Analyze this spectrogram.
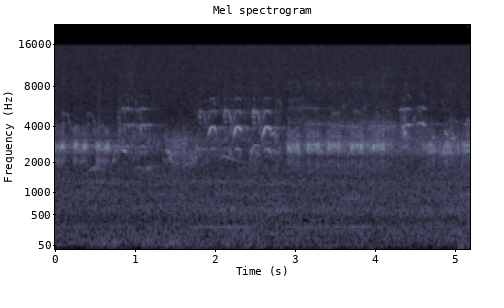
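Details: Great Reed Warbler singing at Lake Czerniakowskie on 24 May 2021: a loud, harsh, chattering run of repeated notes, with other birds twittering higher up and a steady low rumble behind.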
